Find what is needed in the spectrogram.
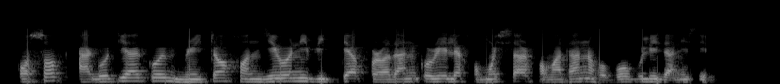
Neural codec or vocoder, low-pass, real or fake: none; 5.4 kHz; real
